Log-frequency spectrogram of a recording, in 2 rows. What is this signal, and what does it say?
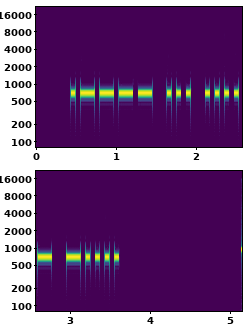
Morse code, heard as a keyed tone, about 20 wpm, 700 Hz. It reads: 1S46
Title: Four Challenging Letter-Number Combinations 20wpm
